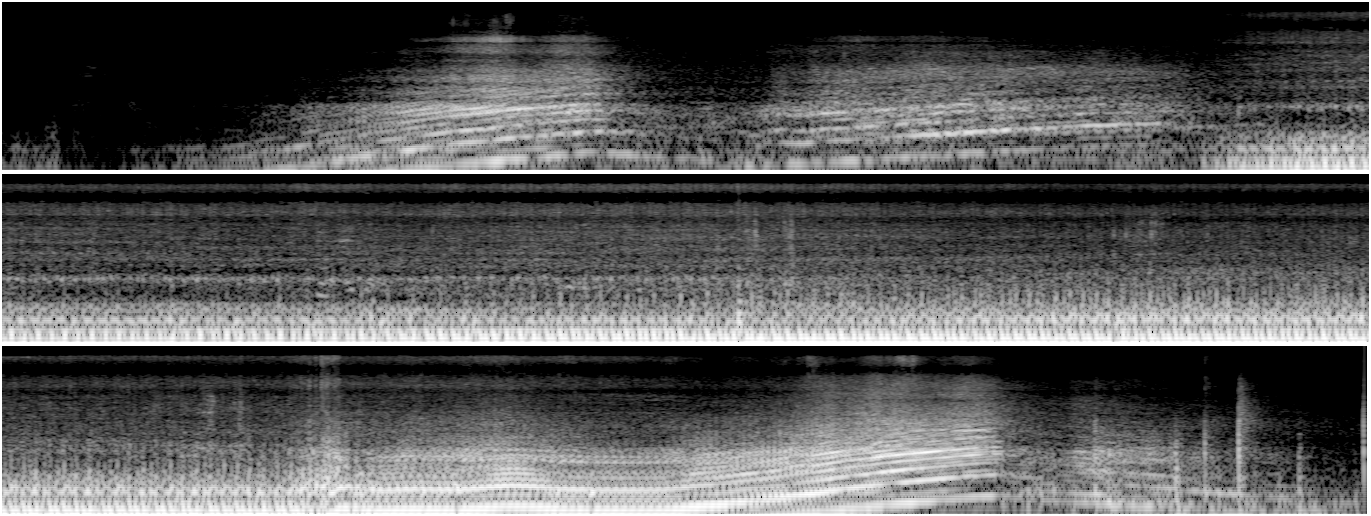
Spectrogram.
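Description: A Datsun Z's twin-cam inline-six revved twice, then running loud and steady close to the microphone for about eighteen seconds, with one more rev rising and falling before the level drops near the end.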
